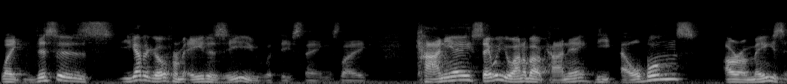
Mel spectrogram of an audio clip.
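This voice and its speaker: A man's medium-pitched voice with vocal fry, very wide pitch swings and big swings in loudness. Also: moderate pace. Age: 30s. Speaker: drummer. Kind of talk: casual chat.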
